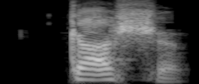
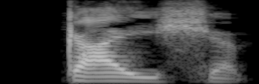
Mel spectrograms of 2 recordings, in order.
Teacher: E a letra I dentro dessa sílaba acaba saindo um pouco fraca na hora de pronunciarmos.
